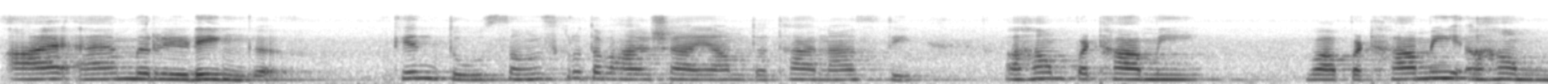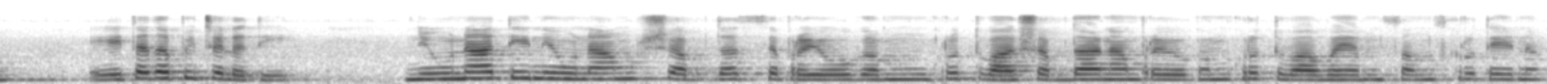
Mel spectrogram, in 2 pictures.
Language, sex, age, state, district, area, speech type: Sanskrit, female, 30-45, Maharashtra, Akola, urban, spontaneous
